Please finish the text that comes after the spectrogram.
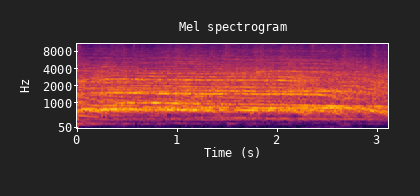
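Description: Studio audience cheering and whooping at a live-taped wrestling show, a dense sustained crowd roar with high shouts, loud and continuous for the whole span.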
